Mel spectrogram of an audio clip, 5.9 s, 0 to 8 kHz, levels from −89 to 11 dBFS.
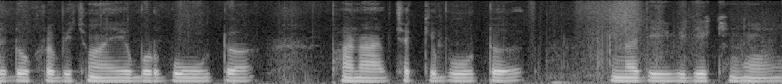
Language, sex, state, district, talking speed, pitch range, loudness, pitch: Garhwali, male, Uttarakhand, Uttarkashi, 125 wpm, 120-125 Hz, -16 LUFS, 120 Hz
